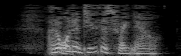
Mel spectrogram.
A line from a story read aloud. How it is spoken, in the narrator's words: I said, my voice hoarse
